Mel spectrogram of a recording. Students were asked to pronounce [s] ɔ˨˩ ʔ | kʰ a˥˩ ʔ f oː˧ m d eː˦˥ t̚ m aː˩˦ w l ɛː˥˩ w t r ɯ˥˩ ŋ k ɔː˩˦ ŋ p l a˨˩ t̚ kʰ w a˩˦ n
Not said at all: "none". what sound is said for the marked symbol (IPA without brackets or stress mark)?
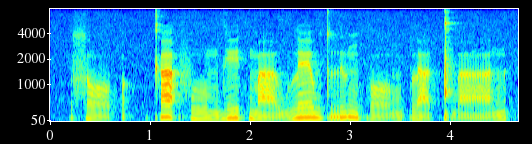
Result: s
